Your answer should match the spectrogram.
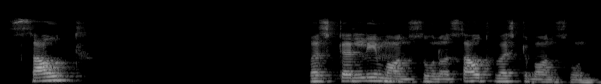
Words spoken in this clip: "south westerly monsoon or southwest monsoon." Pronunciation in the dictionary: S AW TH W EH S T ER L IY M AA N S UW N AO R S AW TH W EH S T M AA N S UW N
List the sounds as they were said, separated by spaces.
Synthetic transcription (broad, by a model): S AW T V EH S T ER L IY M AA N S UW N AO R S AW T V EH S T M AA N S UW N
